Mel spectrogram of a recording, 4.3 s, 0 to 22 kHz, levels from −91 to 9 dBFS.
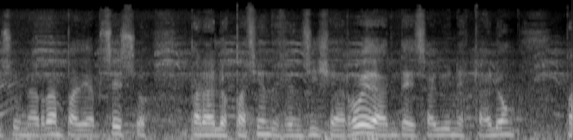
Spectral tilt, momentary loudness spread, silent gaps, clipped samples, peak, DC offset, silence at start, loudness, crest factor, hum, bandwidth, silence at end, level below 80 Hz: -6 dB/octave; 10 LU; none; under 0.1%; -8 dBFS; under 0.1%; 0 s; -25 LUFS; 18 dB; none; 18 kHz; 0 s; -40 dBFS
